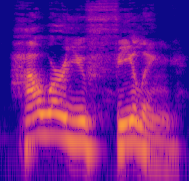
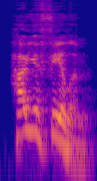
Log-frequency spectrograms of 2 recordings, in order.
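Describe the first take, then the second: First: Every word is said fully and clearly. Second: 'Are you' blends together and the final G drops.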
